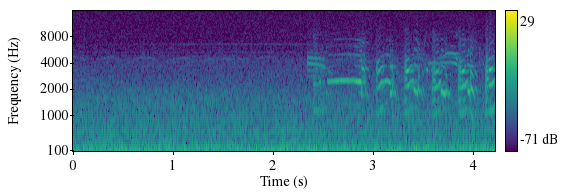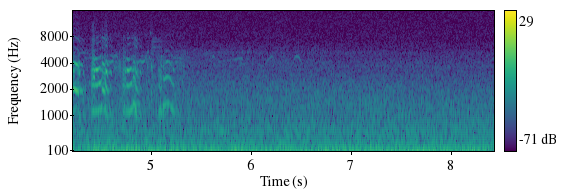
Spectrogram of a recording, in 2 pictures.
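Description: A bird calling in a quick series of short notes for about three seconds, starting a couple of seconds in, over the steady low rumble of the ferry underway.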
